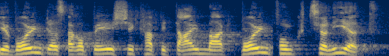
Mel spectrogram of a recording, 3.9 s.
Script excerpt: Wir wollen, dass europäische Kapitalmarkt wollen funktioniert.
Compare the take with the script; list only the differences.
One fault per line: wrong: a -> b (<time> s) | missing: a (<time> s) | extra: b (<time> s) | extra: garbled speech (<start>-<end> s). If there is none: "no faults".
no faults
